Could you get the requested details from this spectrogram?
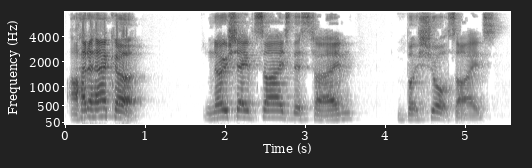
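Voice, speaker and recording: A young man on a livestream talks slowly in a fairly high, fairly bright voice that is very animated. Congested and clearing his throat, he keeps up a chatty, self-mocking patter as he reads viewer comments aloud.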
